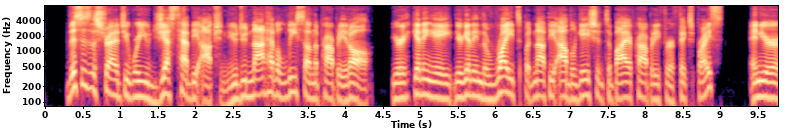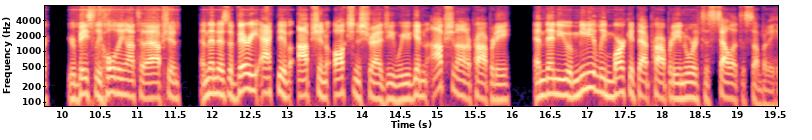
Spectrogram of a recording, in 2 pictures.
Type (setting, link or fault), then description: setting, live audience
